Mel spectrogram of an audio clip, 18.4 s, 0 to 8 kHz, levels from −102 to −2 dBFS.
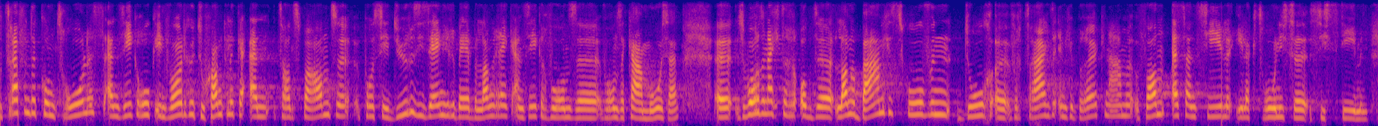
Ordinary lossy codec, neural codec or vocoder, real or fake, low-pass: Opus, 24 kbps; none; real; 7.2 kHz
